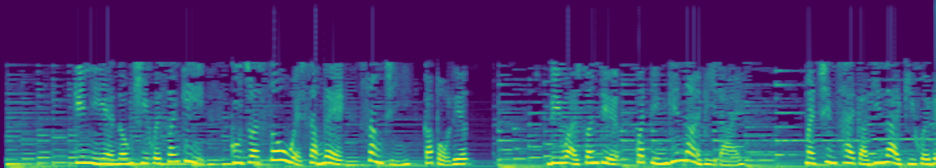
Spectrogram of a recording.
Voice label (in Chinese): 反賄選宣導 30秒廣播帶 台語版; 110年度全國基層農漁會選舉法務部反賄選宣導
